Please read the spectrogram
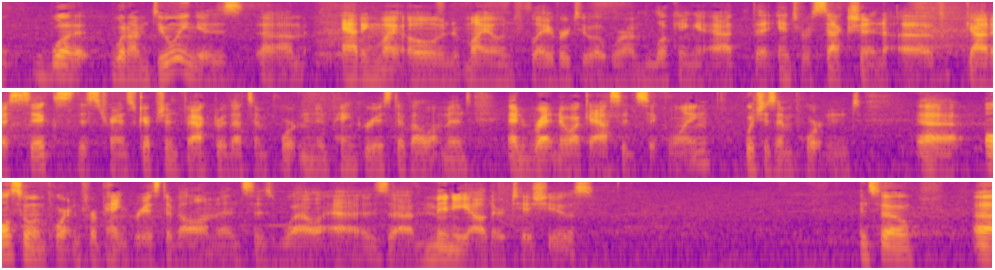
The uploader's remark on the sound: recorded during Day 2 of Islet Study Group 2023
